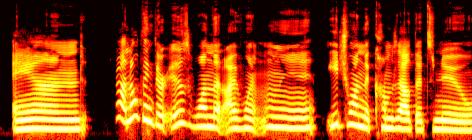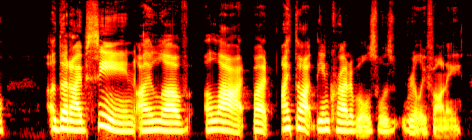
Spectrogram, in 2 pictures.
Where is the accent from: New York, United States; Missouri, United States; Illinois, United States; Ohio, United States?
Ohio, United States; I grew up in Ohio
